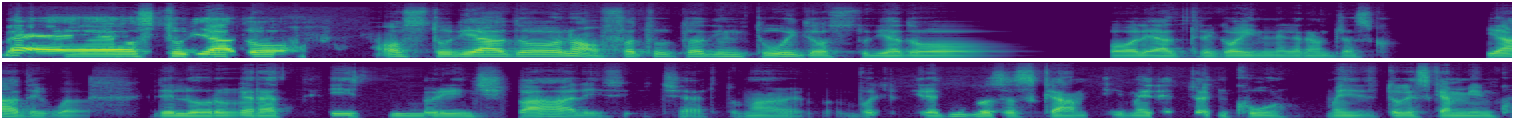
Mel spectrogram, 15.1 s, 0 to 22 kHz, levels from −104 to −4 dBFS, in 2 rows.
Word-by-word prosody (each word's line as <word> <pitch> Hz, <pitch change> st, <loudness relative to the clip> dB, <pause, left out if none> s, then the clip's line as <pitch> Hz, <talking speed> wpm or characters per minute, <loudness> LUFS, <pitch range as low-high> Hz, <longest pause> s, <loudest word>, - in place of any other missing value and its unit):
Beh, -, -, +4 dB, 0.5 s
ho 120 Hz, -, +7 dB
studiato 130 Hz, 0 st, +5 dB, 0.4 s
ho -, -, -1 dB
studiato 135 Hz, -1 st, +2 dB
no, 155 Hz, +1 st, +2 dB
ho -, -, -3 dB
fatto 120 Hz, +1 st, -6 dB
tutto 125 Hz, +1 st, -7 dB
ad 120 Hz, -, -5 dB
intuito, 125 Hz, -3 st, -4 dB
ho -, -, -2 dB
studiato 95 Hz, 0 st, -6 dB, 0.7 s
le 95 Hz, 0 st, -3 dB
altre 95 Hz, 0 st, -6 dB
coin 95 Hz, 0 st, -5 dB
che 95 Hz, -, -11 dB
erano 90 Hz, 0 st, -10 dB
già 90 Hz, 0 st, -13 dB
scoppiate 85 Hz, +2 st, -6 dB
qua 90 Hz, +2 st, -12 dB, 0.3 s
le 105 Hz, -, -4 dB
loro 100 Hz, -1 st, -2 dB
caratteristiche 105 Hz, +2 st, -7 dB
principali, 100 Hz, -1 st, -5 dB
sì, -, -, -22 dB
certo. -, -, -17 dB
Ma, 95 Hz, 0 st, -11 dB
ehm, 95 Hz, -, -15 dB
v -, -, -35 dB
voglio -, -, -13 dB
dire, 100 Hz, -, -6 dB
tu 130 Hz, +1 st, -11 dB
cosa 105 Hz, -2 st, -5 dB
scambi? 95 Hz, -1 st, -6 dB
Mi 100 Hz, -, -12 dB
hai 100 Hz, -, -3 dB
detto -, -, -8 dB
NQ -, -, -17 dB, 0.4 s
mi 100 Hz, -, -9 dB
hai 95 Hz, -, -8 dB
detto 100 Hz, +1 st, -9 dB
che 95 Hz, -, -6 dB
scambi 95 Hz, 0 st, -5 dB
NQ. 95 Hz, -, -16 dB
100 Hz, 180 wpm, -27 LUFS, 95-120 Hz, 0.7 s, ho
